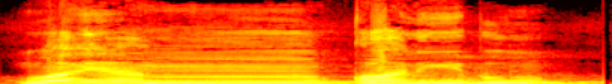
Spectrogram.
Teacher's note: نون کے اندر بھی اخفا کریں گے، آواز کو ہلکا تھوڑا سا روک کر کے پڑھیں گے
